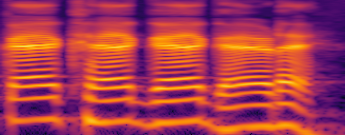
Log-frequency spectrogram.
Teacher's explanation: क ख ग ग ड इनका उच्चारण स्थान कंठ है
